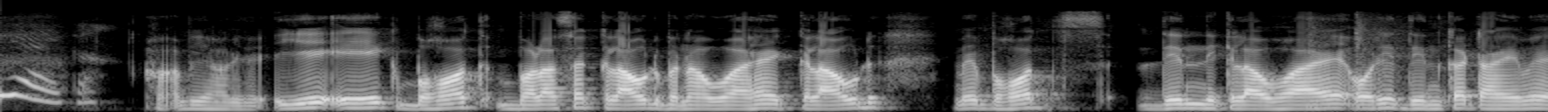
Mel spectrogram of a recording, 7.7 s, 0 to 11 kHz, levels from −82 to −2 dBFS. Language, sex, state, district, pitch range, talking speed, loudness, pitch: Hindi, male, Punjab, Fazilka, 110-125 Hz, 195 wpm, -17 LUFS, 115 Hz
